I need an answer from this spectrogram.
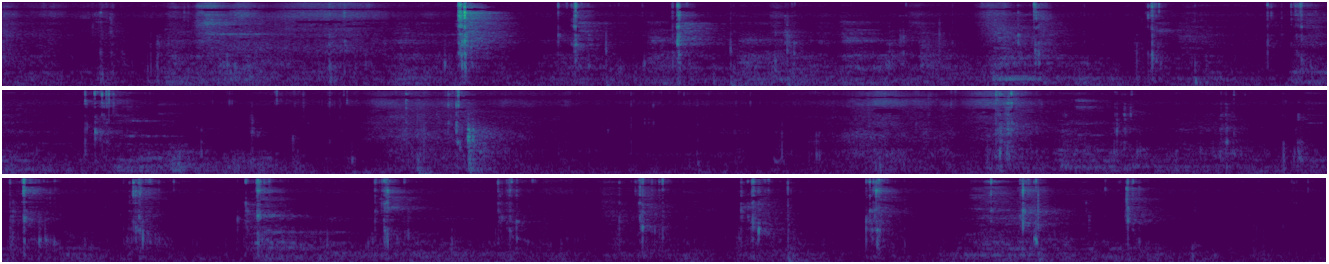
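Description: A person biting and chewing a flaky veg and chorizo pastry close to the microphone, with many small crisp crunches. The sharpest crunches come about two seconds in and again near nine seconds.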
